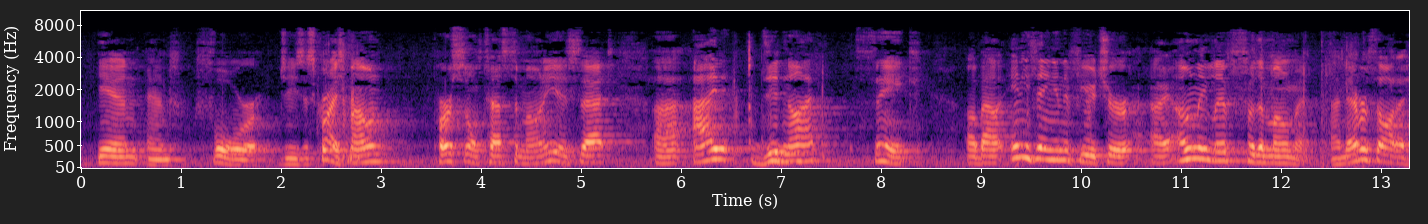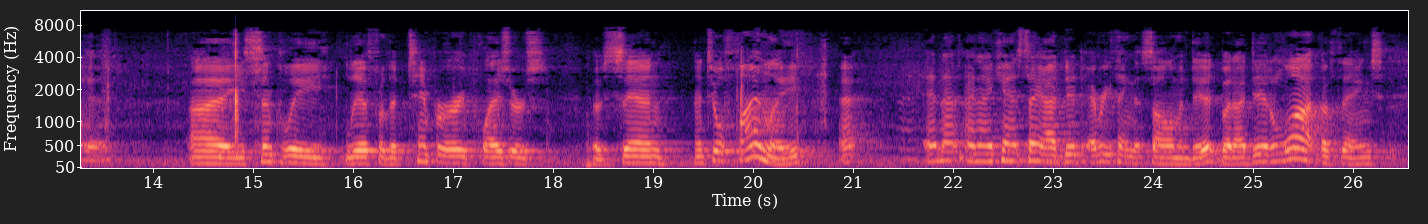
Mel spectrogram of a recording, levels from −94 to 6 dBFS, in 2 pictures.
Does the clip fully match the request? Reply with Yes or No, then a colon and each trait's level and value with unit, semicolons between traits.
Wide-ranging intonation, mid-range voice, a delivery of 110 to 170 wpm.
Yes: wide, 6.2 semitones; medium, 145 Hz; average, 140 wpm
